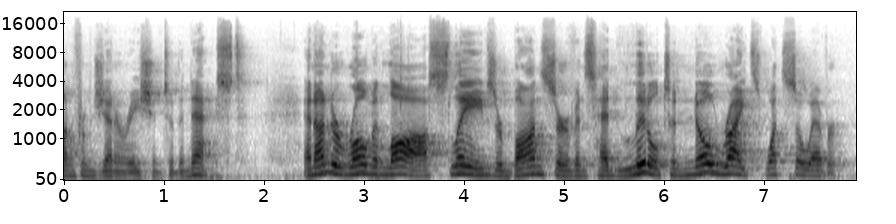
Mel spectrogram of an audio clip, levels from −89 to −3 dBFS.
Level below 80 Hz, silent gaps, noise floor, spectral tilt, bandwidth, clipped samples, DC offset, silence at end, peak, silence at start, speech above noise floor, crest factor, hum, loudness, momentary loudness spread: -66 dBFS; none; -48 dBFS; -4.5 dB/octave; 17 kHz; under 0.1%; under 0.1%; 0.2 s; 0 dBFS; 0 s; 31 dB; 18 dB; none; -17 LUFS; 12 LU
